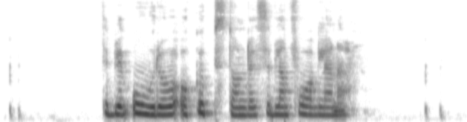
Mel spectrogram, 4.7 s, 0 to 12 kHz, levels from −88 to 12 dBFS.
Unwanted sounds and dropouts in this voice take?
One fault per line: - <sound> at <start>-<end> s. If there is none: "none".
none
